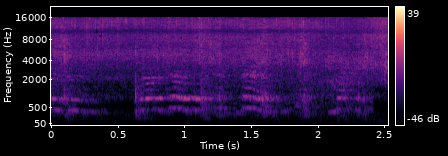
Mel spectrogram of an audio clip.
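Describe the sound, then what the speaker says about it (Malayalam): Egg being stir-fried on a high flame, a steady bright sizzle with scraping stirs close by, running continuously through the short stretch. "ഈ ഒന്ന് ഹൈ ഫ്ലെയിമിൽ വെച്ചിട്ട് അതൊന്ന് മിക്സ് ചെയ്തെടുക്കുക"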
